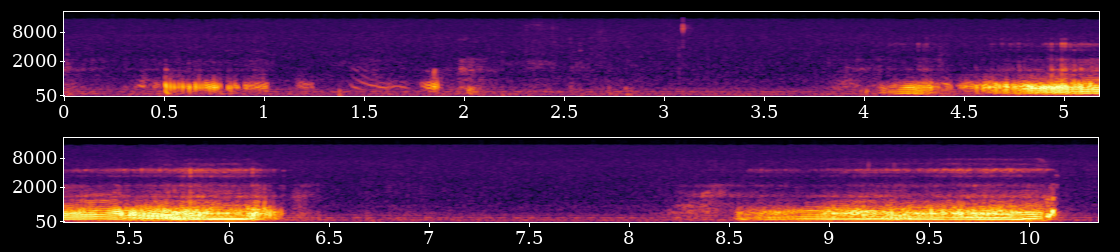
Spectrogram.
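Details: Man in deep sleep snoring, not woken by repeated calls: a quieter irregular breath, then loud rattling snores on two long breaths.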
